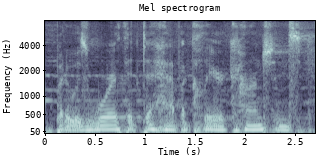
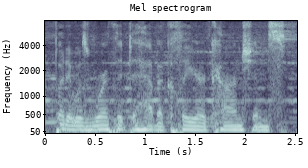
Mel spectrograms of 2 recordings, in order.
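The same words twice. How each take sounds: The two takes are said the same way.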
